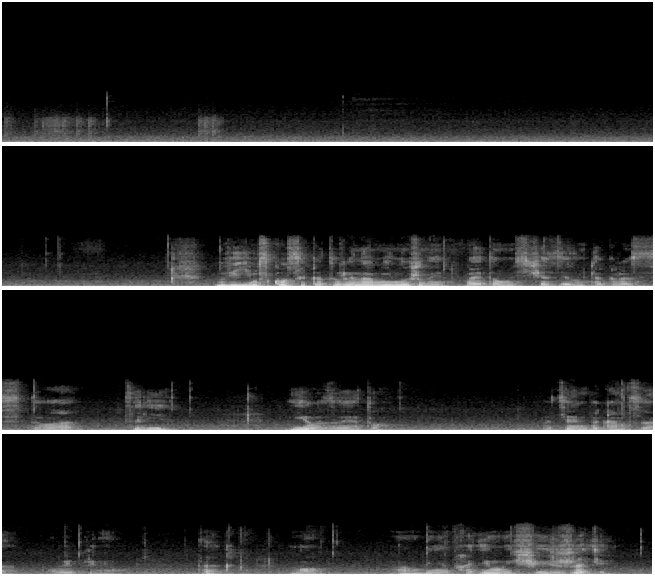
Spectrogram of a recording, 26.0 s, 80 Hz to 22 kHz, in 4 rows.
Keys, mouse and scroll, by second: 8.6-11.6 middle drag, 11.8 click, 13.0 shift+click, 14.6 shift+click, 16.8 click, 20.0 click, 20.8-22.6 middle drag, 22.6 click, 23.7 shift+click, 24.5 shift+click, 25.8 click.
